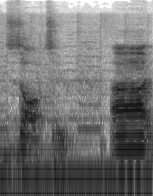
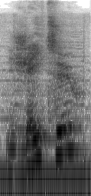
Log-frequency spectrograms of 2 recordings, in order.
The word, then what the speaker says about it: Xatu: And I'll maintain it's pronounced Xatu.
